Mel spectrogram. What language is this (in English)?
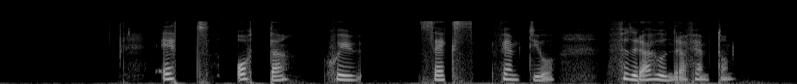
Swedish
